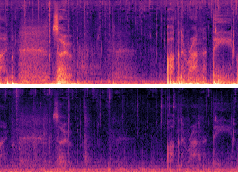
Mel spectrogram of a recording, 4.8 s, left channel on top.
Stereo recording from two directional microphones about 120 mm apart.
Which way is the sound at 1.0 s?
55° left (ahead or behind).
